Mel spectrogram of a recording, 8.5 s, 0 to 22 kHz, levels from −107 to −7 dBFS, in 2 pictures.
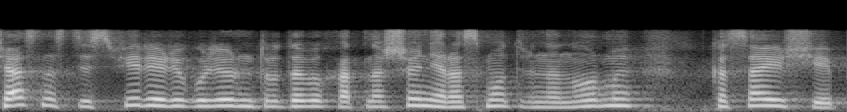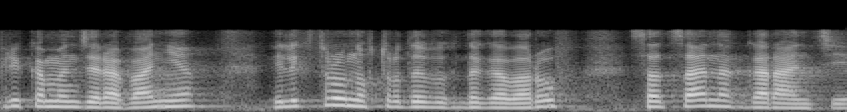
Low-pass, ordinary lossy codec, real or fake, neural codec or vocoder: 7.2 kHz; none; fake; codec, 24 kHz, 0.9 kbps, DualCodec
